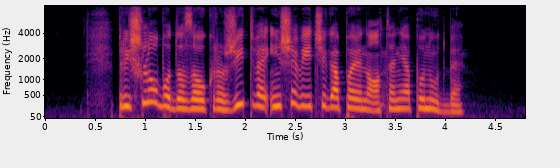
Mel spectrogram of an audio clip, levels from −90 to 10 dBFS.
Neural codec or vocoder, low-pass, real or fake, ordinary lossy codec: none; none; real; none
